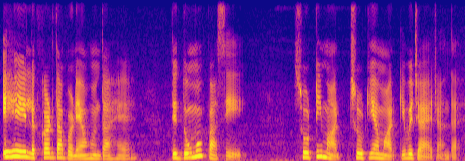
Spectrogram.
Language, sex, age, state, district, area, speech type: Punjabi, female, 45-60, Punjab, Ludhiana, urban, spontaneous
